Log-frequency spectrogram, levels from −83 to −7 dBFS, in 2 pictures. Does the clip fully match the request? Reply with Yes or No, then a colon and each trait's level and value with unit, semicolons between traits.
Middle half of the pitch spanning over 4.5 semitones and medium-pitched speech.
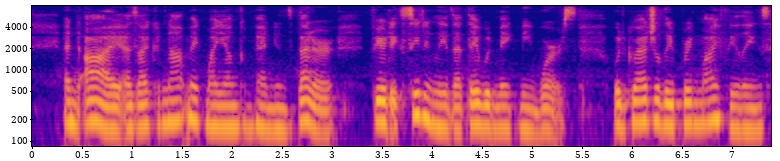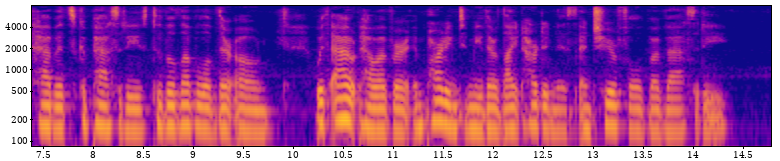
No: average, 2.9 semitones; medium, 155 Hz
